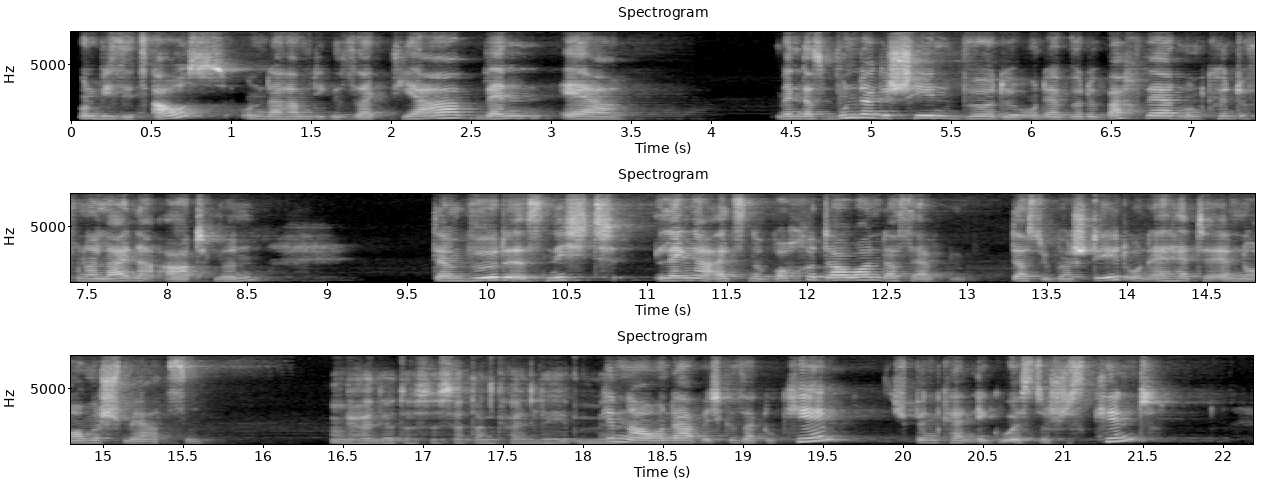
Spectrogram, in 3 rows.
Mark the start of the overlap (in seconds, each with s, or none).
none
